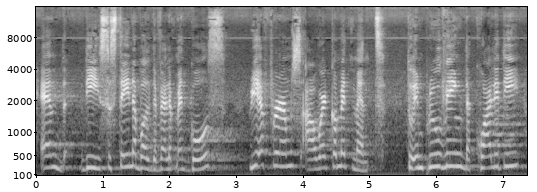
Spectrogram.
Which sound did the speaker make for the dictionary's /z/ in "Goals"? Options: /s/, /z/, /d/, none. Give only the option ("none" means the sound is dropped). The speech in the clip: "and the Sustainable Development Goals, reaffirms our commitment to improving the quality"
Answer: /s/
